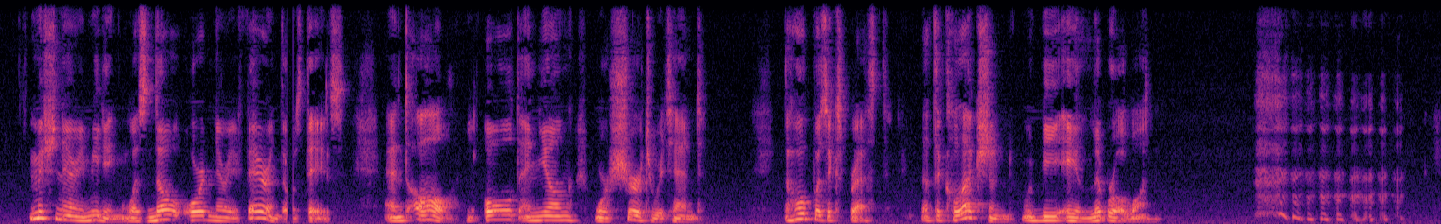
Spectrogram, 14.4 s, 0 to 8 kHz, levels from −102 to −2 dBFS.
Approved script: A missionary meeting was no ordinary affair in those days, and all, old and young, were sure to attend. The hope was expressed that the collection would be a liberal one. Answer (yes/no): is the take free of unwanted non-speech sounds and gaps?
no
